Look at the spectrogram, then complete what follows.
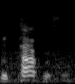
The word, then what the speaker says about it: apocrypha: That's an A supposed to be there, right? So that's pronounced apocrypha.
